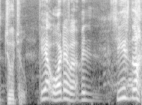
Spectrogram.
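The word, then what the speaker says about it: Zhu Zhu: So it's written as it's written as Zuzu, but she pronounces it as Juju.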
